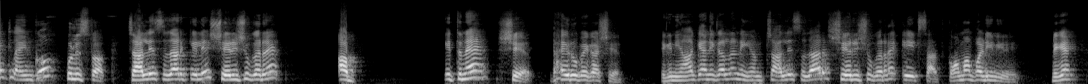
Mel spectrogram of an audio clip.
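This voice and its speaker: A male accounting lecturer with an Indian accent, teaching casually and quizzing his students. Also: high-pitched. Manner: conversational, asks students questions. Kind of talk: classroom lecture.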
